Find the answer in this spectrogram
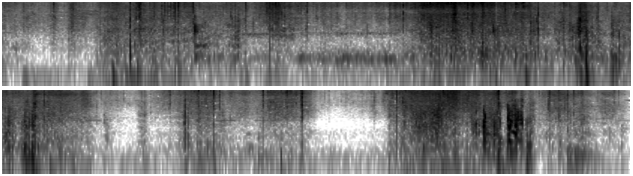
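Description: Footsteps through tall grass and dry weeds, with rustling and crackling of stalks close to the microphone. The sound drops out briefly about eight seconds in.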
